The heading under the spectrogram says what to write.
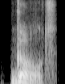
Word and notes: gault: British English

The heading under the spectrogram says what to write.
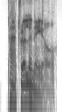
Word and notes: patrilineal: British English

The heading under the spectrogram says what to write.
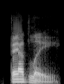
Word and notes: badly: American English

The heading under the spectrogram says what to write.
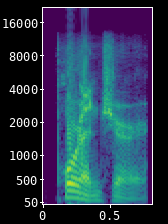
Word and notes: porringer: American English

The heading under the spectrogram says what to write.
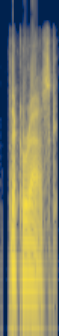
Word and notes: picaresque: American English

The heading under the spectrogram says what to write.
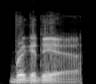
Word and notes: brigadier: British English

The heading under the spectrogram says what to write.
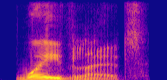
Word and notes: wavelet: British English

